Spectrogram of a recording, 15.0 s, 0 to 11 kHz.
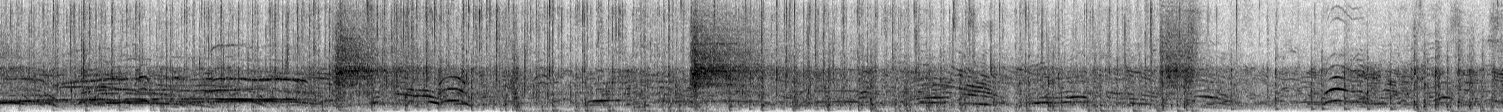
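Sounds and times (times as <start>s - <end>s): marching band playing: 0.0s - 15.0s
spectators shouting and cheering: 0.0s - 15.0s.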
